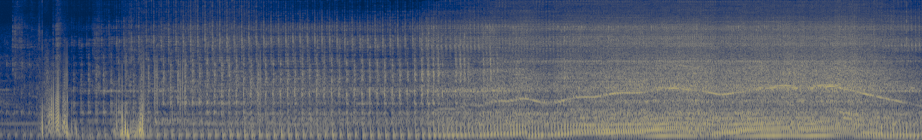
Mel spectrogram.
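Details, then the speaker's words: TVS King that would not start, running again after the injector was cleaned and fuel delivery restored: catches after two short cranks, settles into a steady even idle, then revs up and down cleanly; healthy. "So paandarin lang natin. So ayan okay na siya mga lods."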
